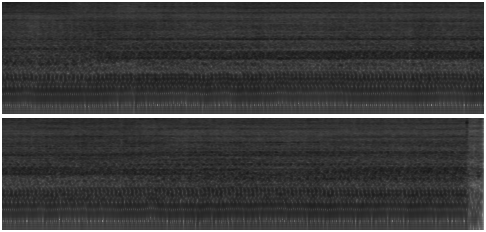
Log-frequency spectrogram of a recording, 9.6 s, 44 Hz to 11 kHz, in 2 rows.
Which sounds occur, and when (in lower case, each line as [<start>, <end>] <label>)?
[0.00, 9.51] engine knocking
[0.00, 9.51] idling
[0.00, 9.64] motorcycle
[0.00, 9.64] wind
[9.42, 9.64] generic impact sounds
